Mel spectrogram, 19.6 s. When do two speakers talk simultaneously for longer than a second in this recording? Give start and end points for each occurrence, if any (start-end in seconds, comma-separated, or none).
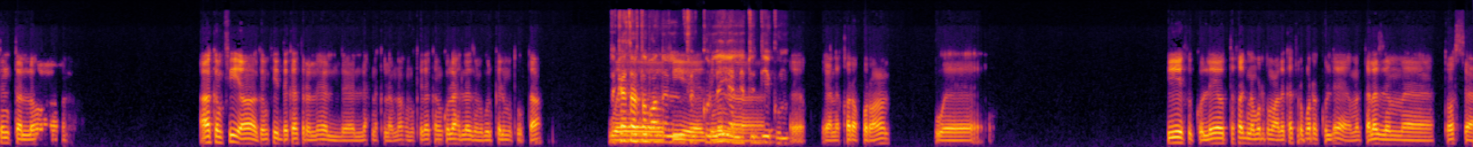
8.1-9.8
